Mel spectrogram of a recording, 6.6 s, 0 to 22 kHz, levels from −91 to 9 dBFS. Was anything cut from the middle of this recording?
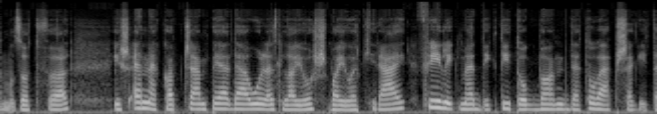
yes; 2 cuts; at 1.1 s, 2.7 s

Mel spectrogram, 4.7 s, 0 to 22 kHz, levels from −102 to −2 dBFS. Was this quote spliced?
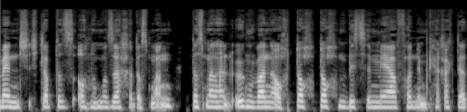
yes; 3 cuts; at 1.1 s, 1.8 s, 3.1 s

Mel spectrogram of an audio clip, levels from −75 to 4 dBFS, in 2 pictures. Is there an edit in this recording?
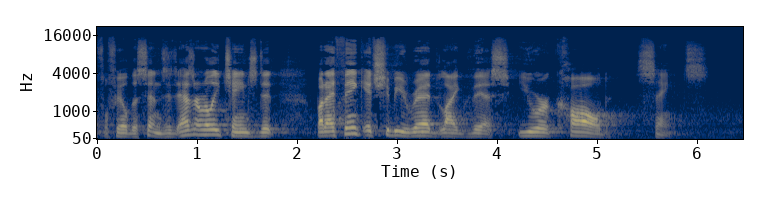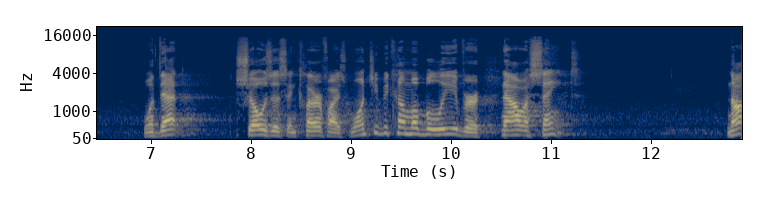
yes; 1 cut; at 10.5 s

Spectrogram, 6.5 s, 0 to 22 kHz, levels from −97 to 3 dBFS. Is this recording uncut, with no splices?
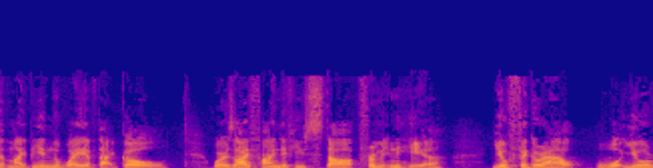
yes; 0 cuts

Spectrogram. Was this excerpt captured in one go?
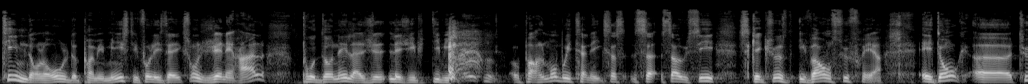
yes; 0 cuts

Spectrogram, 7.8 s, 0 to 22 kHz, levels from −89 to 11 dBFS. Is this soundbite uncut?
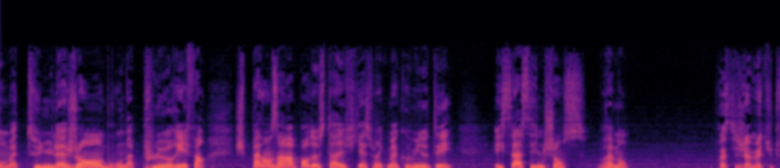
yes; 0 cuts

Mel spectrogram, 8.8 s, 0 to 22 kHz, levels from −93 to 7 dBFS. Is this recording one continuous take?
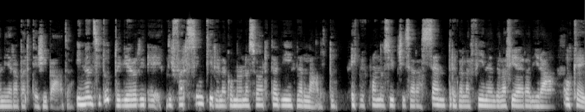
no; 8 cuts; at 1.7 s, 2.2 s, 2.5 s, 3.4 s, 4.5 s, 5.4 s, 6.0 s, 6.9 s

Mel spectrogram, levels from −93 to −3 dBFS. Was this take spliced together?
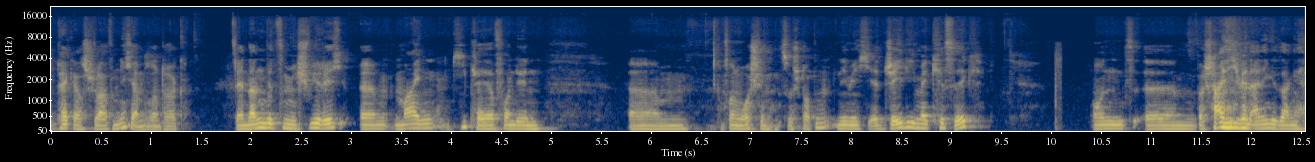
no; 0 cuts

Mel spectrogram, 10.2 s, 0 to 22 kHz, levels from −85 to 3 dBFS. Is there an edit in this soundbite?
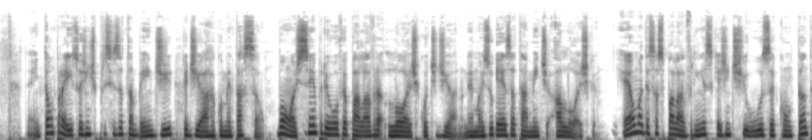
yes; 4 cuts; at 2.3 s, 3.7 s, 5.2 s, 6.2 s

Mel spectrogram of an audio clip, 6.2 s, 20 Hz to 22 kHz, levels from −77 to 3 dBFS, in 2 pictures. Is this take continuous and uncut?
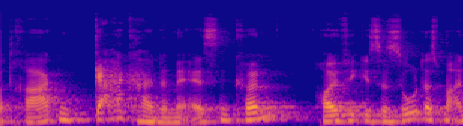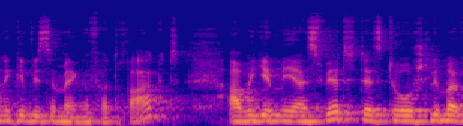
yes; 0 cuts

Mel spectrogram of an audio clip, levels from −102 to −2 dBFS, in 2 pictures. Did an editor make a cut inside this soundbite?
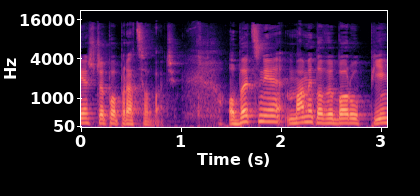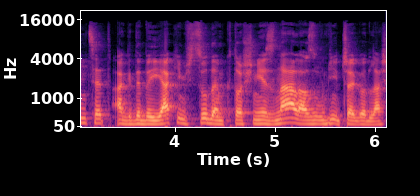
yes; 2 cuts; at 2.4 s, 3.4 s

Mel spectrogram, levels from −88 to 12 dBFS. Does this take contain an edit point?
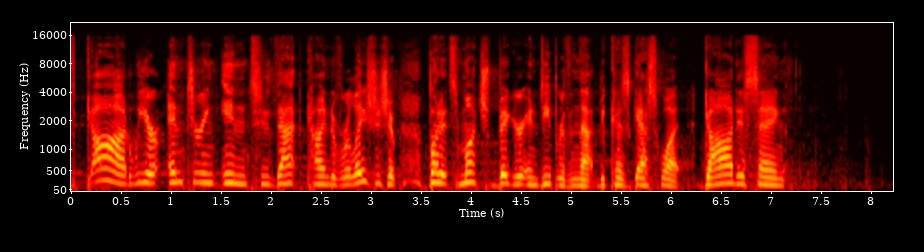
yes; 2 cuts; at 0.9 s, 6.2 s

